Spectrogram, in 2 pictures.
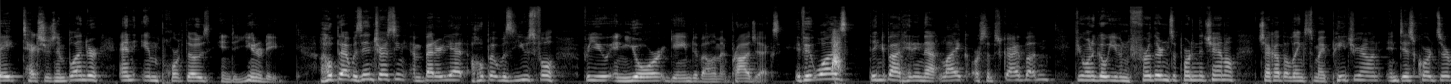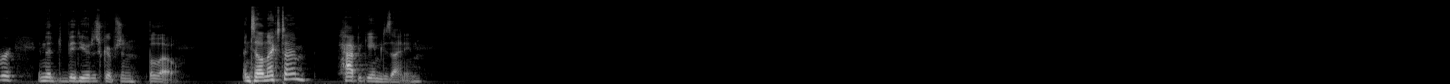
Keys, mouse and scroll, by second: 19.1-22.7 scroll.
